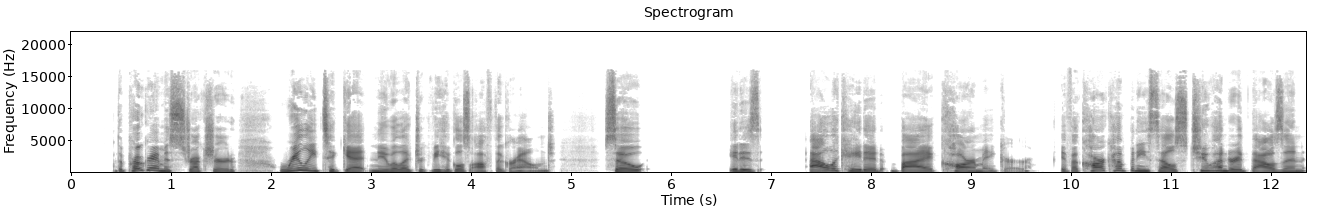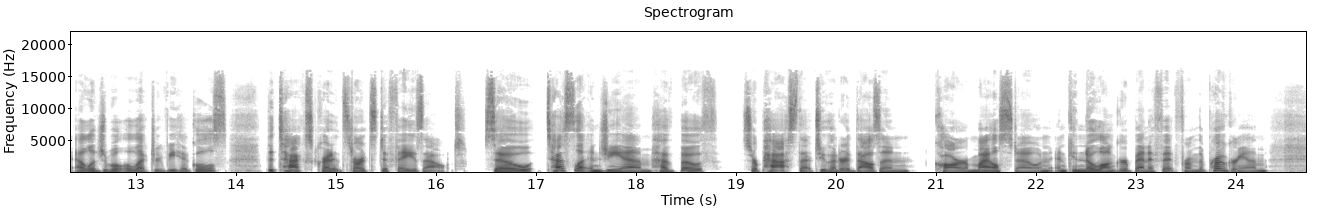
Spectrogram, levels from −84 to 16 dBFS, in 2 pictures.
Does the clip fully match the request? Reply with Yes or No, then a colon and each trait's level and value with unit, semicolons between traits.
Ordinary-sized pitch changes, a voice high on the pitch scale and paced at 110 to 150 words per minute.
Yes: average, 4.4 semitones; high, 200 Hz; slow, 135 wpm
